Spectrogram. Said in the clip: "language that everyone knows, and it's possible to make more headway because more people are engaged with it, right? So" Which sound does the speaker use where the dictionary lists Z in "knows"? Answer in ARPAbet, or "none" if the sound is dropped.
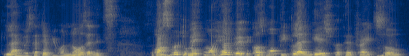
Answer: Z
